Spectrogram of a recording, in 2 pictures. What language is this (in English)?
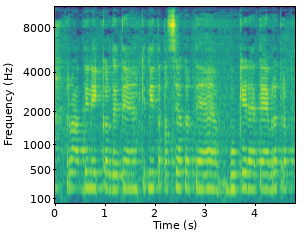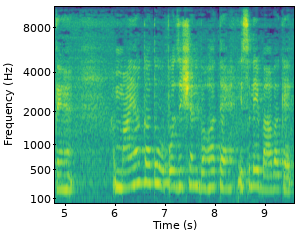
Hindi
